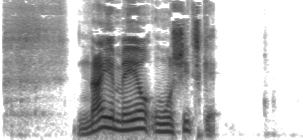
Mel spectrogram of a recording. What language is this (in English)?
Western Frisian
